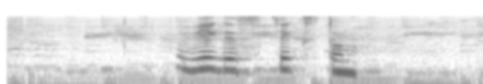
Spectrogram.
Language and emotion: Russian, neutral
